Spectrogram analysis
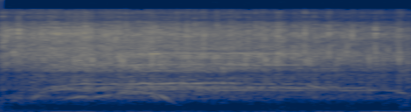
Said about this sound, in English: I think we should have a little applause.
